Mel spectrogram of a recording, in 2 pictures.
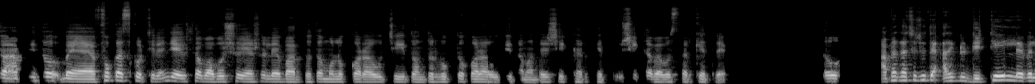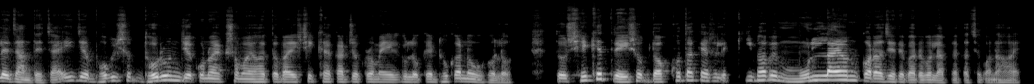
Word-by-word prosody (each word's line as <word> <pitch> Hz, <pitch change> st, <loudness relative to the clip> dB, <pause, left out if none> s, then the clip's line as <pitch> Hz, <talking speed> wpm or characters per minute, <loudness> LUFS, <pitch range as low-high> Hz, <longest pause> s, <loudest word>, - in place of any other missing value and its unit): তো 155 Hz, -, +1 dB
আপনি 145 Hz, -, -8 dB
তো 180 Hz, -, +1 dB, 0.2 s
ব্যা 135 Hz, -2 st, +5 dB, 0.3 s
ফোকাস 180 Hz, -1 st, +2 dB
করছিলেন 145 Hz, -4 st, -2 dB
যে 160 Hz, -, +4 dB
এসব 140 Hz, 0 st, -2 dB
অবশ্যই 130 Hz, +2 st, -1 dB
আসলে 130 Hz, 0 st, -2 dB
বাধ্যতামূলক 120 Hz, 0 st, -2 dB
করা 120 Hz, -1 st, +1 dB
উচিত, 120 Hz, +1 st, -6 dB
অন্তর্ভুক্ত 120 Hz, 0 st, -6 dB
করা 120 Hz, -1 st, +2 dB
উচিত, -, -, -12 dB
আমাদের 110 Hz, +1 st, -4 dB
শিক্ষার 120 Hz, -2 st, -9 dB
ক্ষেত্রে -, -, -11 dB
শিক্ষা -, -, -6 dB
ব্যবস্থার 115 Hz, -1 st, -2 dB
ক্ষেত্রে। -, -, -4 dB, 1.0 s
তো 140 Hz, -, +1 dB, 0.6 s
আপনার 190 Hz, 0 st, 0 dB
কাছে 190 Hz, +2 st, +1 dB
যদি 205 Hz, -, +3 dB
আরেকটু 170 Hz, +3 st, 0 dB
ডিটেইল 195 Hz, +9 st, +6 dB
লেভেলে 165 Hz, -2 st, +5 dB
জানতে 105 Hz, -3 st, -2 dB
চাই -, -, -3 dB
যে 170 Hz, -, +4 dB
ভবিষ্যৎ 170 Hz, +4 st, -3 dB
ধরুন 195 Hz, +7 st, +5 dB
যে 150 Hz, -, +4 dB
কোনো 145 Hz, -1 st, 0 dB
এক -, -, -16 dB
সময় 130 Hz, -3 st, -1 dB
হয়তো 120 Hz, -, -2 dB
বা 115 Hz, -, +2 dB
এই 115 Hz, -, -4 dB
শিক্ষা 130 Hz, -, -4 dB
কার্যক্রমে 120 Hz, 0 st, -3 dB
এগুলোকে 115 Hz, +1 st, -3 dB
ঢুকানো 130 Hz, +1 st, 0 dB, 0.2 s
হলো। 100 Hz, -3 st, -4 dB, 0.5 s
তো -, -, -2 dB, 0.2 s
সেক্ষেত্রে 240 Hz, +6 st, +3 dB
এসব 150 Hz, +7 st, -1 dB
দক্ষতাকে 180 Hz, +9 st, -1 dB
আসলে 155 Hz, -2 st, -5 dB
কিভাবে 195 Hz, +2 st, +3 dB, 0.2 s
মূল্যায়ন 205 Hz, +5 st, +7 dB
করা 140 Hz, -3 st, +5 dB
যেতে 120 Hz, -2 st, -1 dB
পারে 105 Hz, 0 st, -1 dB
বলে 105 Hz, -3 st, -1 dB
আপনার -, -, -12 dB
কাছে -, -, -10 dB
মনে -, -, -7 dB
হয়? -, -, -9 dB
135 Hz, 175 wpm, -23 LUFS, 120-175 Hz, 1.0 s, মূল্যায়ন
